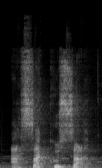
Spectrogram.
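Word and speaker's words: 浅草: double sa asakusa Asaka asakusa Asaka asakusa you see the pronunciation here it's the U in asakusa it's very you almost can hear it because of course there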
